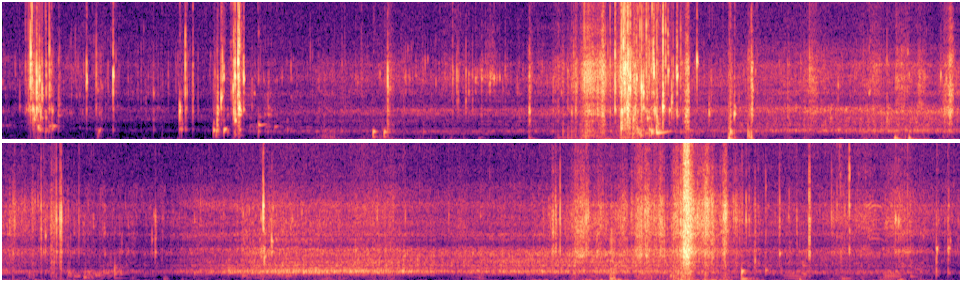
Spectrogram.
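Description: Sea water sloshing and splashing against a camera held at the surface, turning to muffled underwater gurgling and bubbling while it is submerged. Loud splashes come about three seconds in and again near the end.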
